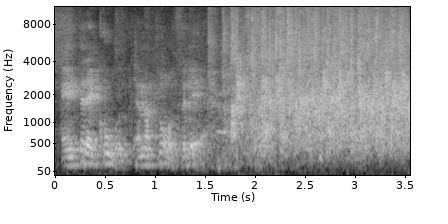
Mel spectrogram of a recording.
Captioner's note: applause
